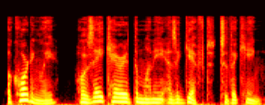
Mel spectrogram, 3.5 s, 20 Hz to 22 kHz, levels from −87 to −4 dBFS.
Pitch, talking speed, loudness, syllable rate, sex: 130 Hz, 185 wpm, -18 LUFS, 5.2 syllables/s, male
